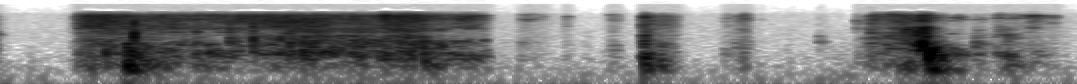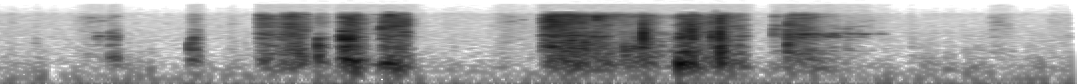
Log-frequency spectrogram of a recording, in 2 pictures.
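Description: Faint rustling, then scattered short knocks and clicks: footsteps on grass and a plastic bucket of soil being picked up and carried. The loudest knock comes about three and a half seconds in.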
